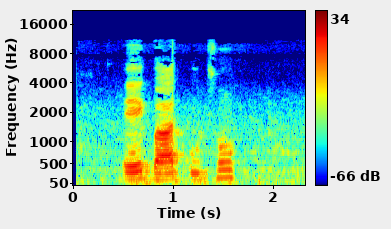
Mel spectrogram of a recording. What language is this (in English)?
Urdu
